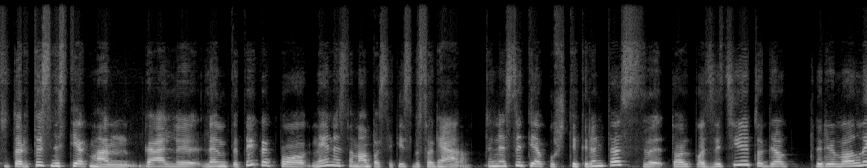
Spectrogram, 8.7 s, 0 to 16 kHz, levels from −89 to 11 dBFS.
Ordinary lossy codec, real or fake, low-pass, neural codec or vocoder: Opus, 32 kbps; fake; 14.4 kHz; codec, 32 kHz, 1.9 kbps, SNAC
